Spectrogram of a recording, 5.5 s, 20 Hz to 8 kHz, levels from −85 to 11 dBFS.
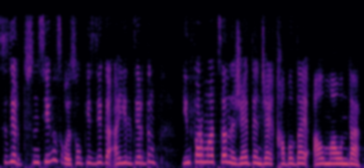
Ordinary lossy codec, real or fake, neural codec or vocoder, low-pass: MP3, 48 kbps; real; none; 7.2 kHz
